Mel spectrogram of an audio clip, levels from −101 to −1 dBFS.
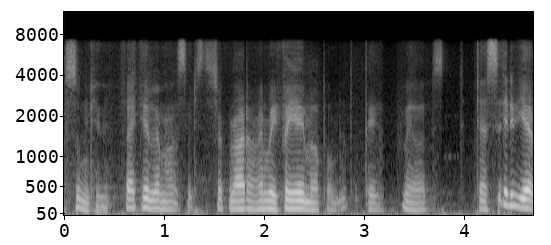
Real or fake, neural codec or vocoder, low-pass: fake; codec, 16 kHz, 0.5 kbps, FunCodec, trained on Chinese and English, 25 frames a second; 7.2 kHz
